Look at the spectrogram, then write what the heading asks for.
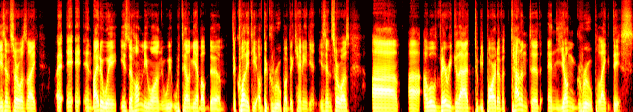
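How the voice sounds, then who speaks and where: Speaking in a Quebec accent, a man talks at a fairly quick pace with medium pitch and fairly even intonation. The recording is very clean, with a silent background and a dry, close sound with no echo. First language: French. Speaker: hockey journalist. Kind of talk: podcast discussion. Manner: halting.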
